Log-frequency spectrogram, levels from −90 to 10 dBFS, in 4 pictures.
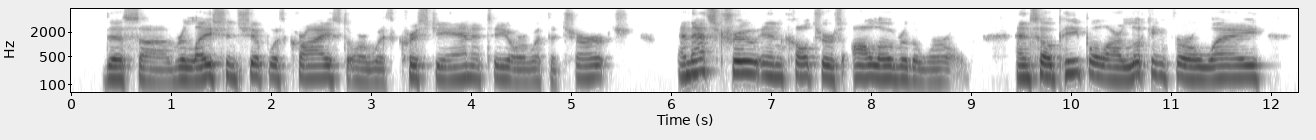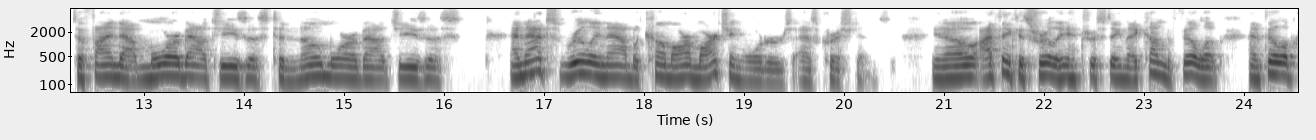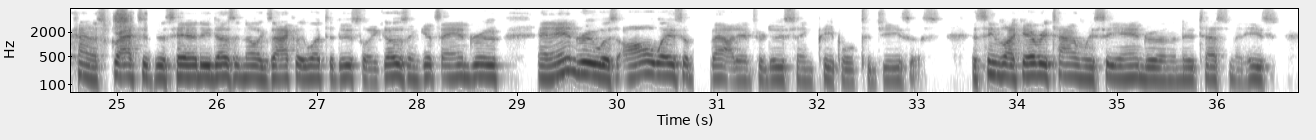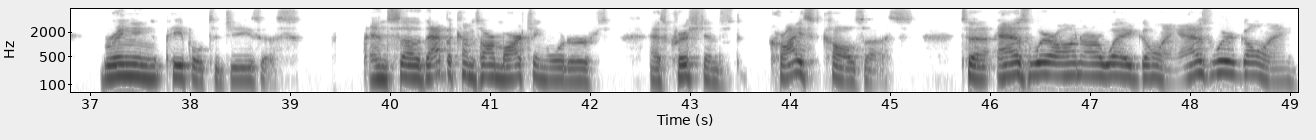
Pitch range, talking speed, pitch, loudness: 135-160 Hz, 160 wpm, 150 Hz, -27 LUFS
